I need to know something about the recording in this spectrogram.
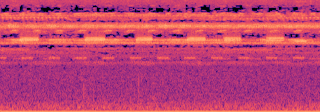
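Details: Evening park ambience of many crickets: shrill, continuous layered trills sit high above a quieter pulsing chirp that repeats roughly every half second, over a soft low hum of distant noise.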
